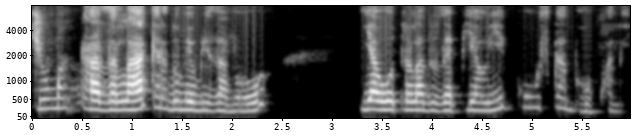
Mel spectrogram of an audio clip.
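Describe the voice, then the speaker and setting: A woman talks in a normal speaking voice at a fairly high pitch and moderate pace, with ordinary pitch variation and big swings in loudness. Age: 60s. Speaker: retired village schoolteacher. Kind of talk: oral history interview. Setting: at home.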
